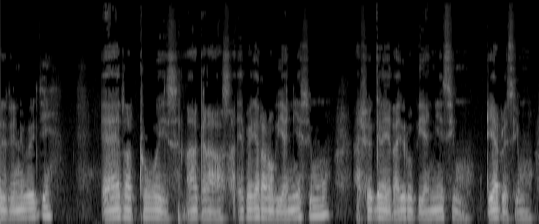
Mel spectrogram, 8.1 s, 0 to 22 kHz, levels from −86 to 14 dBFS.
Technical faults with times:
1.39-1.51 comfort noise in place of the background

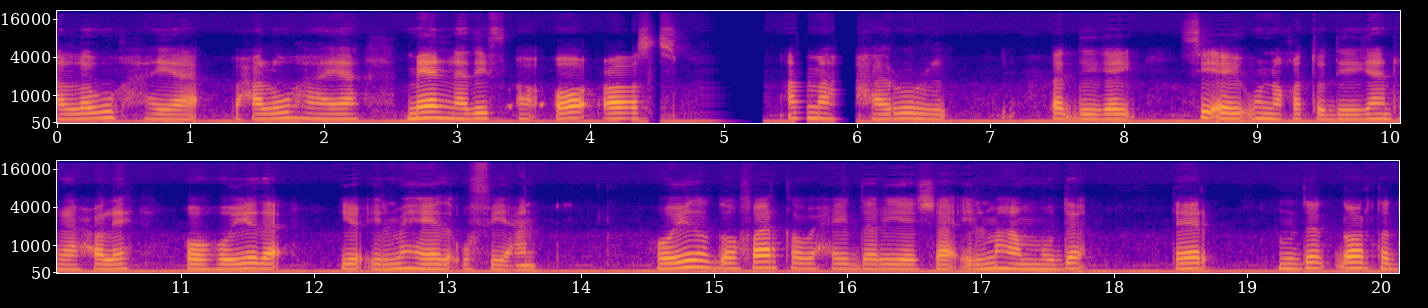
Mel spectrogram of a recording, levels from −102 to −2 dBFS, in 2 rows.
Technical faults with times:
4.21-4.54 short stall from a late packet
4.84-5.31 call audio freeze
5.53-5.64 short stall from a late packet
5.82-6.01 call audio freeze
11.26-12.46 jitter buffer speed-up
16.45-19.07 jitter buffer speed-up
16.92-16.96 short concealed packet loss

